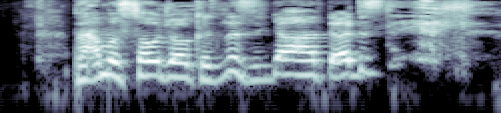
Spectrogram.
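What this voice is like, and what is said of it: Crying, emotional voice. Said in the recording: “I got emotional. ... I am so mad right now that I'm crying. You do not understand how upset I am that I'm crying.”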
